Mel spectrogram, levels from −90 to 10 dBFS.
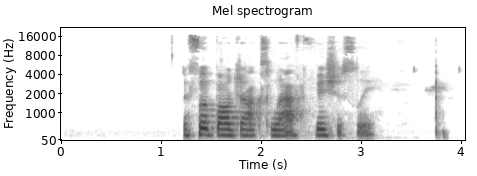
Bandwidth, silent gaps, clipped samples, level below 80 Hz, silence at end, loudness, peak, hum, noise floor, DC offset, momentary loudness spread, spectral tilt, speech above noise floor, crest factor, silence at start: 17 kHz; none; under 0.1%; -68 dBFS; 0.2 s; -23 LUFS; -4 dBFS; none; -82 dBFS; under 0.1%; 19 LU; -5 dB/octave; 60 dB; 20 dB; 1.2 s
